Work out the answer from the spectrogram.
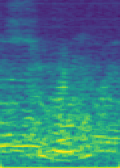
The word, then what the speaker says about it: Suydam: It said Suydam, S-O-O. Damn, like, damn. God damn. Cool. as in.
